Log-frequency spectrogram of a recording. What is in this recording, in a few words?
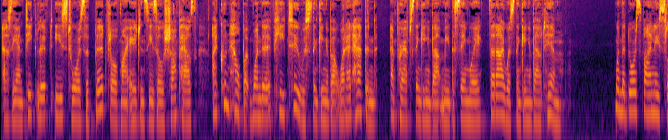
Asian English, English Singaporean Female; KissTell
